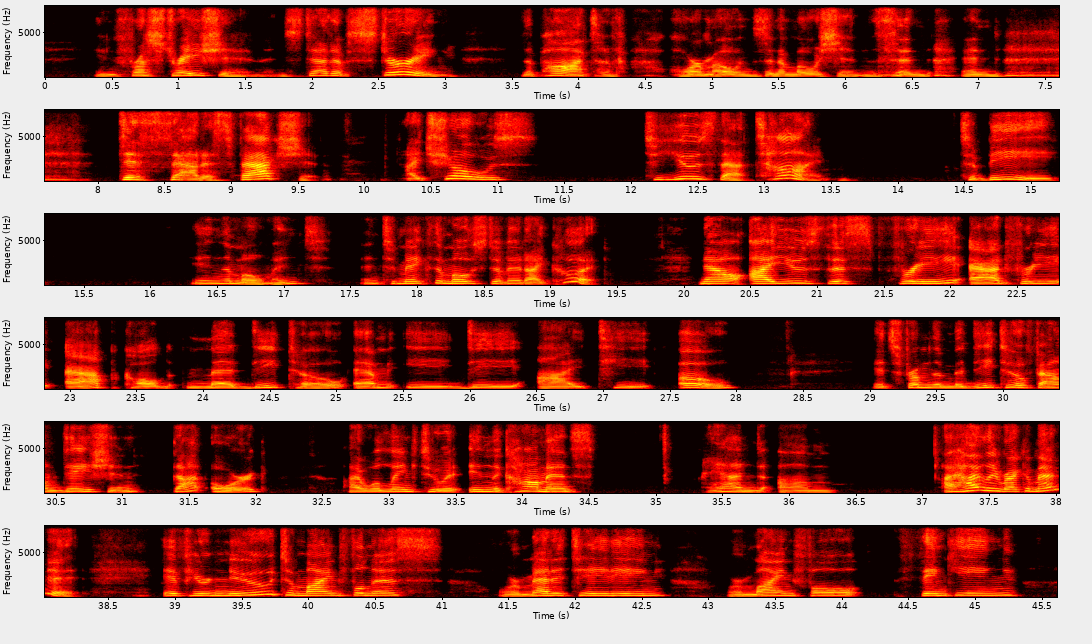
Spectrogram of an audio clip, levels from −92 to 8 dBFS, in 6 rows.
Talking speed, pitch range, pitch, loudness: 105 wpm, 150-220 Hz, 185 Hz, -24 LUFS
